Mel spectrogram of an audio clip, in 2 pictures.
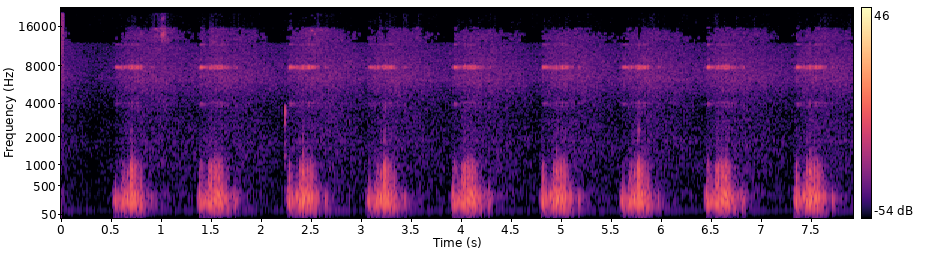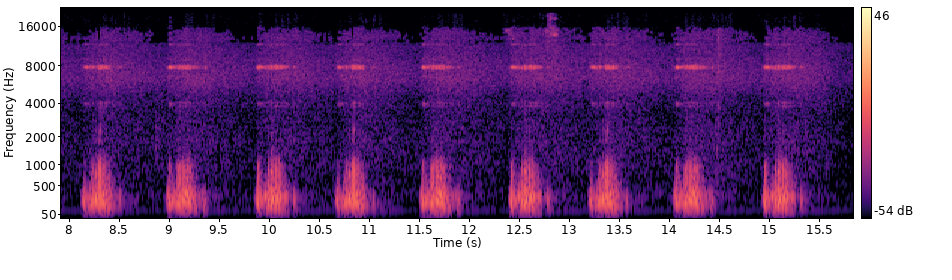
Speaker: this is the characteristic waveform of the murmur produced in a case of aortic stenosis the murmur occurs during systole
